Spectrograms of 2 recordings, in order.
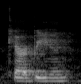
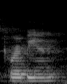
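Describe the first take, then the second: First: It is said the British English way. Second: It is said the American English way. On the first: "the British English is the Caribbean" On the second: "American English is Caribbean"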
